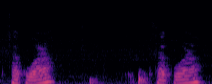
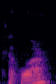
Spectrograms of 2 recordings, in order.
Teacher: at the end, the vowel's gonna drop off, and you're just gonna have the consonant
